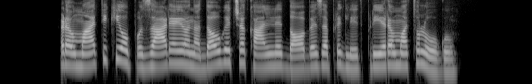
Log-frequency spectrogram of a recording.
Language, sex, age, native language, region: Slovenian, female, 30-49, Slovenian, Drava region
